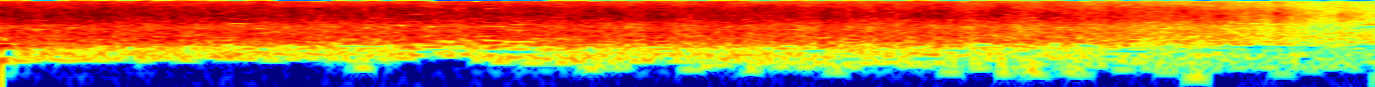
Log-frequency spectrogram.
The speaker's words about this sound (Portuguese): Você pode aplaudir esse Senhor, amado? Aleluia.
